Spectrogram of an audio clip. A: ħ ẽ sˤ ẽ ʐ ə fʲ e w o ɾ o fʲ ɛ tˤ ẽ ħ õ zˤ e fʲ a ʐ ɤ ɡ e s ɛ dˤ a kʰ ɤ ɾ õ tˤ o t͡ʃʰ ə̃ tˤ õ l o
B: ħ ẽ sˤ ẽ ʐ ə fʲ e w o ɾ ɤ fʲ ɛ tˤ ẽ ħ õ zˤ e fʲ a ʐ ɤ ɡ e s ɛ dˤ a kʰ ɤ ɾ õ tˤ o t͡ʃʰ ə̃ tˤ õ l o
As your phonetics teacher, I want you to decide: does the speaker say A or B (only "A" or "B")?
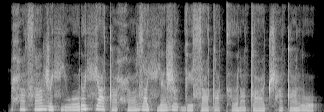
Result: B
